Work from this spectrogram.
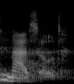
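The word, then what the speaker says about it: MASLD: associated stetic liver disease kind of pronounced as mled like there's a z in it and it's really I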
